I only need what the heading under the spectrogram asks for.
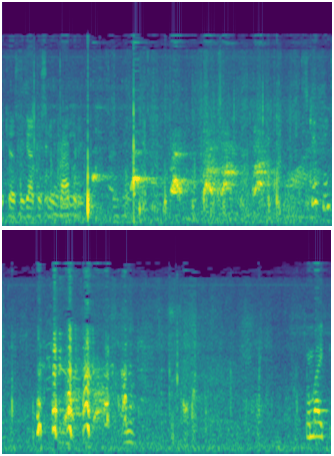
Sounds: speech

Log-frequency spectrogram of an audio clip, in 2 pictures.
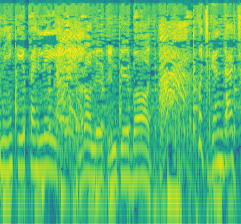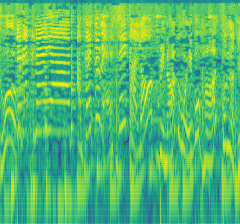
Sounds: music
speech

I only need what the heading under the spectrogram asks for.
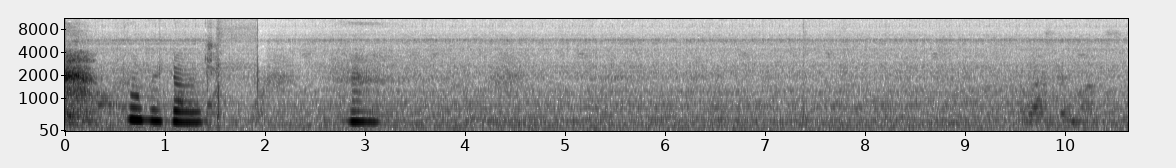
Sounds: speech

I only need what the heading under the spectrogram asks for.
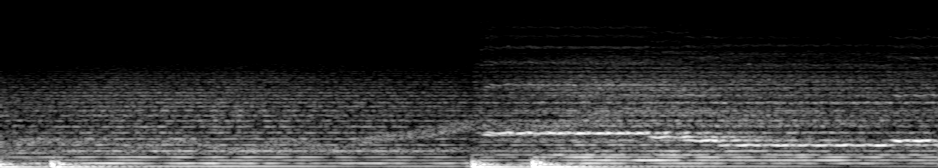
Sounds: music

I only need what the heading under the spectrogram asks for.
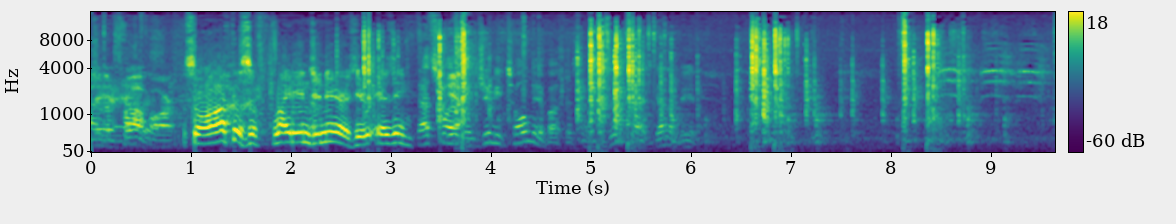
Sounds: speech

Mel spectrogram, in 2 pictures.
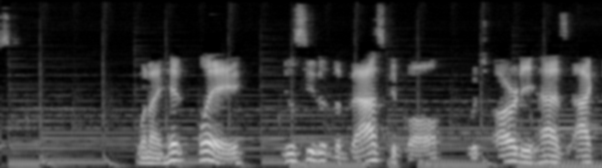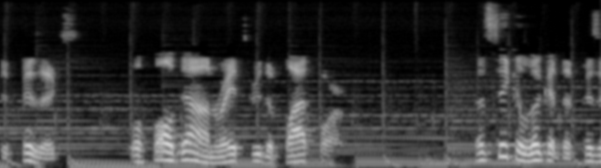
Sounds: speech
music

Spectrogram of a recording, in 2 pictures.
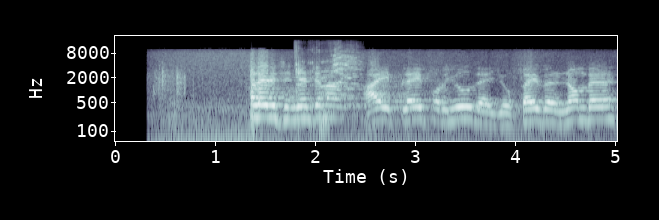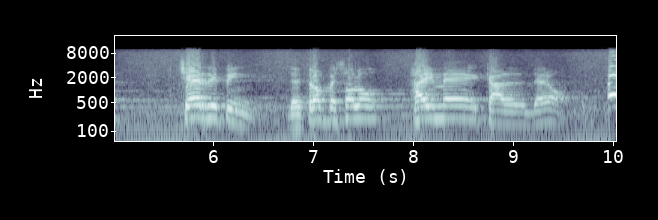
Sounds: livestock
animal
pig
speech
monologue

